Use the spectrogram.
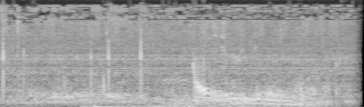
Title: Stomach Growling 💕💕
